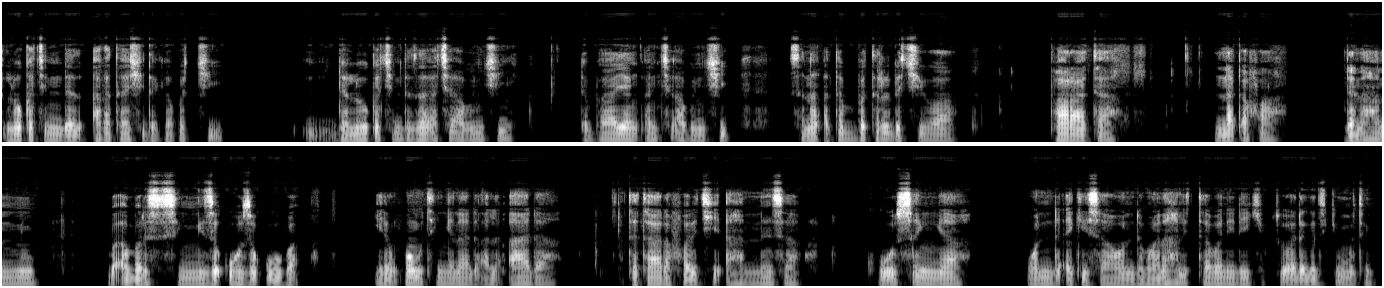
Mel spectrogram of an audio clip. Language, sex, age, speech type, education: Hausa, male, 60+, spontaneous, tertiary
